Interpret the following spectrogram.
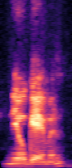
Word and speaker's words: Neil Gaiman: standing beside them so yeah right so okay neil gaiman which that is how you pronounce it by the way i watched a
